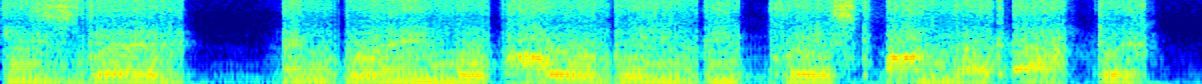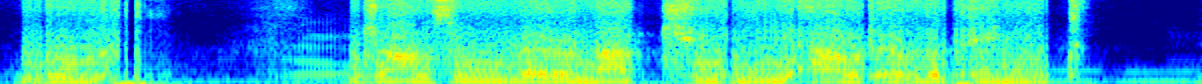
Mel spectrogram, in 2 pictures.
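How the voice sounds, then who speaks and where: A man's put-on character voice, very deep and low, at a fairly slow pace over loud background noise. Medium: read story. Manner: monotone, depressed-sounding.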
